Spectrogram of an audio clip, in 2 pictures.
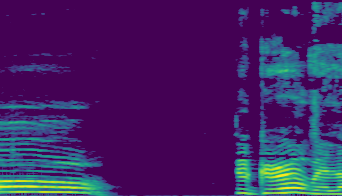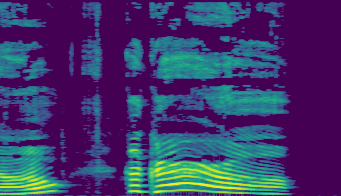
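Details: A grown-up female Pembroke Welsh Corgi, a howler since puppyhood, gives three drawn-out, wavering awoo howls, each bending down in pitch.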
